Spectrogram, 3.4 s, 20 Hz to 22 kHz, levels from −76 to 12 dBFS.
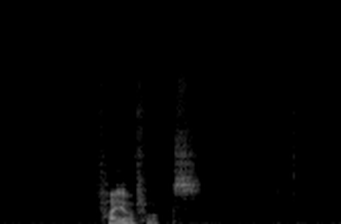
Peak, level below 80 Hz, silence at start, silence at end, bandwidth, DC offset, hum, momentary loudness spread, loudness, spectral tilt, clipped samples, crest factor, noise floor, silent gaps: -22 dBFS; -76 dBFS; 1 s; 1.4 s; 16.5 kHz; under 0.1%; none; 14 LU; -40 LUFS; -4 dB/octave; under 0.1%; 22 dB; -74 dBFS; none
